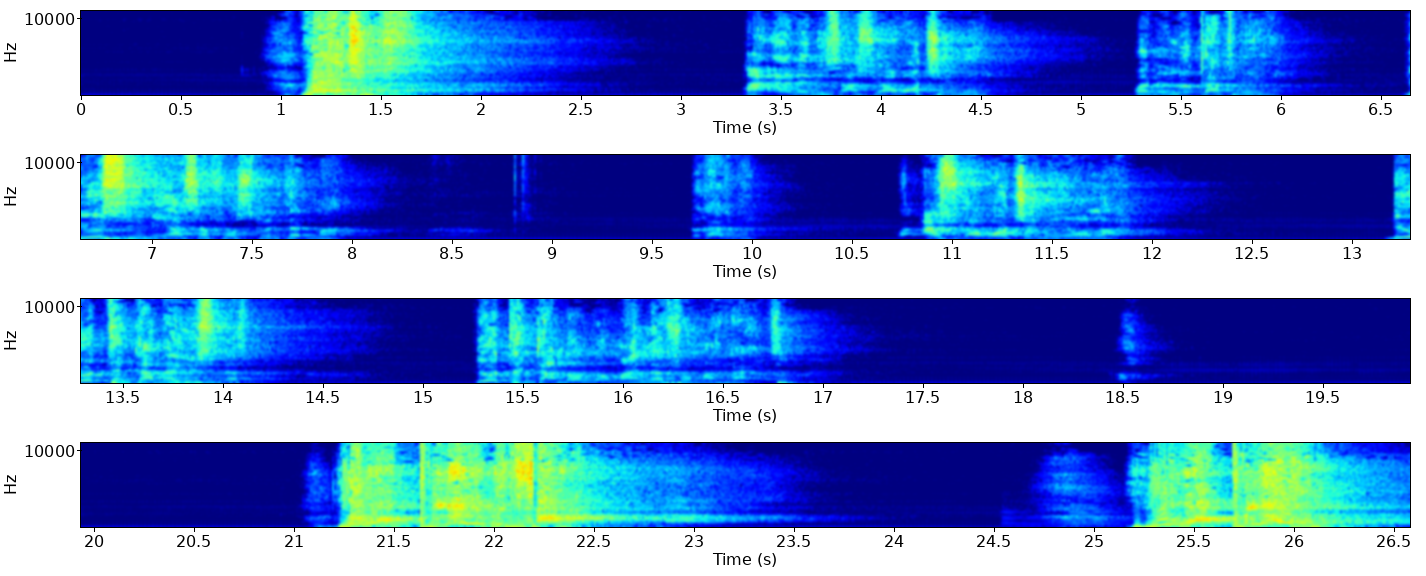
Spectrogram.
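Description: A man preaches loudly through a microphone, in short bursts with pauses, in a large echoing hall.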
